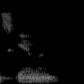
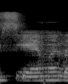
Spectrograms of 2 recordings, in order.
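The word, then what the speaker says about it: Scanlan: Or you can find me on Facebook, Pauline Scanlon. – How do they spell it? – My first name is P-A-U-L-E-N-E, not I. Last name Scanlon. That's S-C-A-N-L-A-N.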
